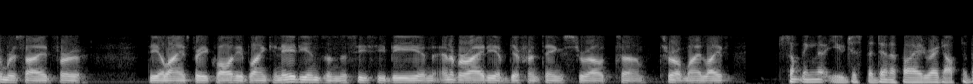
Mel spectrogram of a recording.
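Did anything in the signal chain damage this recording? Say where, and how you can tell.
Yes, at the codec stage, throughout: the Bluetooth CVSD headset codec. Nothing passes above 3.8 kHz, so a spectrogram shows a hard ceiling there over a grainy noise floor. Its one-bit, adaptive-step coding, consistent with a 64 kbit/s stream, lags loud high sounds, leaving s sounds scratchy.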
